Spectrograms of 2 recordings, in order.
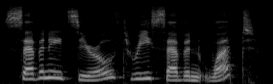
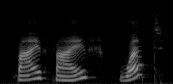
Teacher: the question word has the lowest pitch in the sentence and everything after it is rising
